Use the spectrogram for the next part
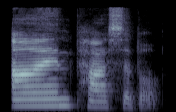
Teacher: And then the word itself says, I'm possible. So again, we'll have a strong I'm, and because it's special, because it's a play on words, we're going to have 2 rises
